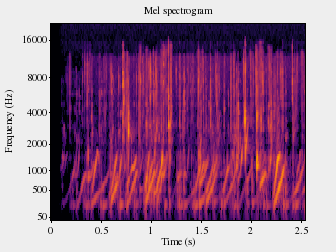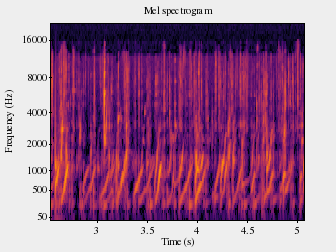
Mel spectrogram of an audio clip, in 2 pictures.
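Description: Bubbles rise and gurgle underwater, close by.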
